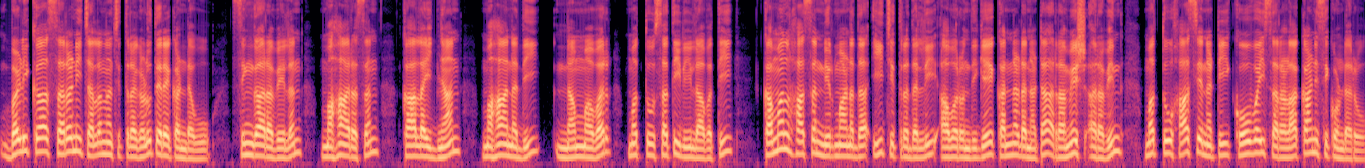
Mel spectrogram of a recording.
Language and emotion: Kannada, neutral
